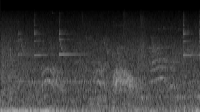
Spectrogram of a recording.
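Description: Small metal temple bells struck a few times, each strike leaving a clear high ringing tone that hangs on before fading.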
